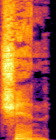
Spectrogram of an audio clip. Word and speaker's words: Qin: In the western state ofQin, pronounced Chin.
